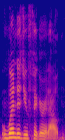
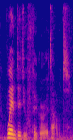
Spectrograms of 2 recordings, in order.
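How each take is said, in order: First: Clipped, precise demand. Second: Put-on demanding, accent faded. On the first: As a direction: demand it sharply, no accent. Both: A narrator's reading. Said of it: "he demanded".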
